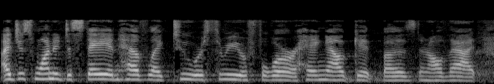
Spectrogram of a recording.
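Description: With an American accent, a woman talks in a normal speaking voice at a fairly high pitch, her intonation fairly even. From Southern California. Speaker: recovering alcoholic speaker. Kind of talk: testimony.

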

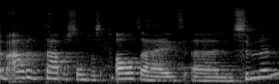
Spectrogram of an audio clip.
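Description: A woman's rather high-pitched speech with very wide swings in pitch, amid clear background noise. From Netherlands, Amersfoort. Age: 30s. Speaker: municipal policy adviser. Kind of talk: interview. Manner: halting.

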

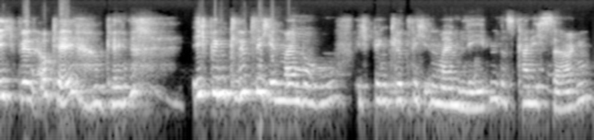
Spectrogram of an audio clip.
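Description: A woman speaks in a normal speaking voice at a moderate pace. Her intonation is lively. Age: 50s. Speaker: physiotherapist. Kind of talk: casual interview.

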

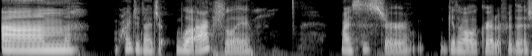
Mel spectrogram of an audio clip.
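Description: A woman speaks on a very clean recording with a silent background. The sound is dry and close, with no echo. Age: 20s. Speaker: podcaster. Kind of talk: casual solo podcast chat. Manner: fast talker; sarcastic, laughs often.

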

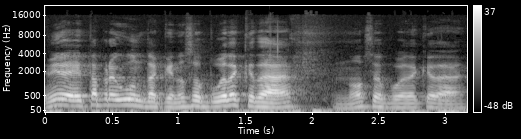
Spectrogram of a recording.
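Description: A man speaks with lively intonation. His voice sits at a fairly high pitch. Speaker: youth ministry podcast host. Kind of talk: interview.

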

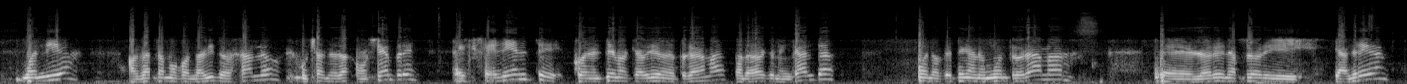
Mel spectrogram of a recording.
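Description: A man's fairly high voice at a moderate pace, with lively intonation, long and frequent pauses, and noticeable background noise. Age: 60s. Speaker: retired bus driver, radio caller. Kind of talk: call-in chat.

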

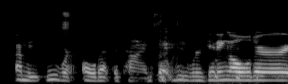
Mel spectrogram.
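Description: An energetic, warm-toned woman with a Southern US accent, medium in pitch, at a fairly quick pace. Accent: Southern US twang, noticeable. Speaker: foster parent and foster care advocate. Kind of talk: podcast interview, conversational.

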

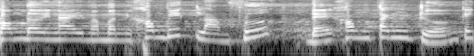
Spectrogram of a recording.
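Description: There is noticeable background noise and audible room echo. A man speaks fairly slowly in a high-pitched voice. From Vietnam, Bình Định. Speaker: Buddhist monk. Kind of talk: sermon. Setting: temple hall with audience.

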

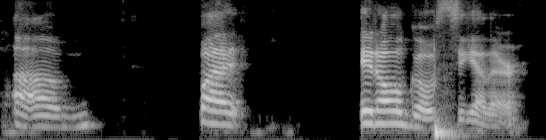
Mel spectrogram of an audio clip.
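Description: Very slowly, a woman with a fairly high voice speaks over music in the background. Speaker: podcast host. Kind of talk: podcast interview, host intro and questions.

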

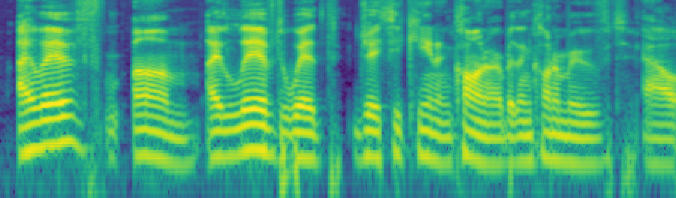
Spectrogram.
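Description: This is a man with an American accent and an unremarkable speaking voice. The recording is very clean, with a silent background. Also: hardly any pauses. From Alabama, US South. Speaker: YouTuber. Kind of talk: casual chat.

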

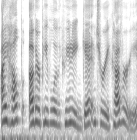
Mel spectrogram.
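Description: A woman speaks at a fairly quick pace in a high voice with a bright, sharp tone. The recording is very clean, the background silent. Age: 30s. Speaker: recovery program coordinator. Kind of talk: radio interview. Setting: radio studio.

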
